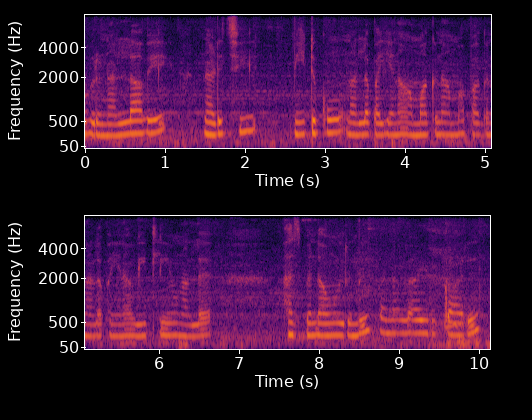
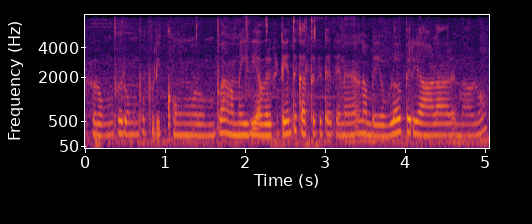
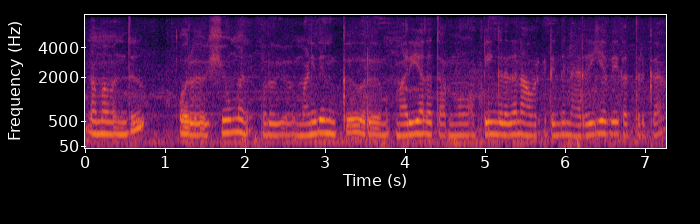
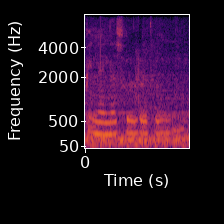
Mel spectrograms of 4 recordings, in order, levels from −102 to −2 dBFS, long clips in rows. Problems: constant background noise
